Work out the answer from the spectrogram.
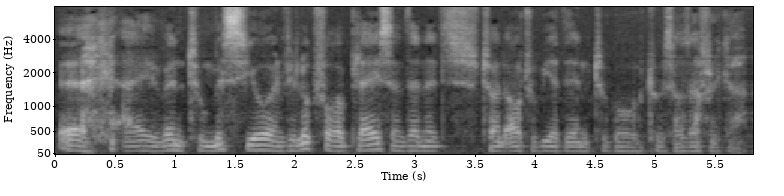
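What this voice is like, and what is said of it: English with German accent. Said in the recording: “English with a German accent”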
